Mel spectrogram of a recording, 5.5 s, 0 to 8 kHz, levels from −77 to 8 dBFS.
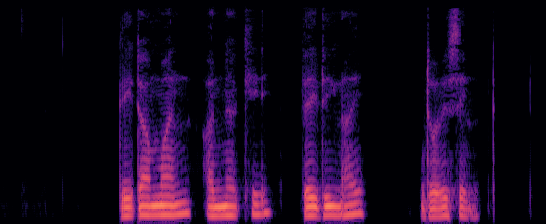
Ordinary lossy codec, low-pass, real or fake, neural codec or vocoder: MP3, 32 kbps; 7.2 kHz; fake; codec, 16 kHz, 0.5 kbps, FunCodec, trained on LibriTTS, 25 frames a second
